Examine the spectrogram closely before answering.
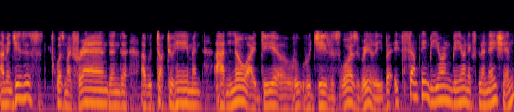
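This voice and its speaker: A man with a French accent speaks at a fairly slow pace, his medium pitch rising and falling in lively intonation. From France. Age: 60s. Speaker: fasting advocate and author. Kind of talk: interview. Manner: halting.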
